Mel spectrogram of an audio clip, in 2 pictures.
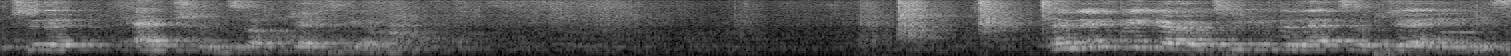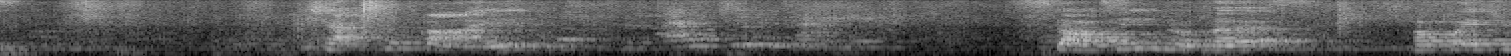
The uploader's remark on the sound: This lesson was recorded live at a training session.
